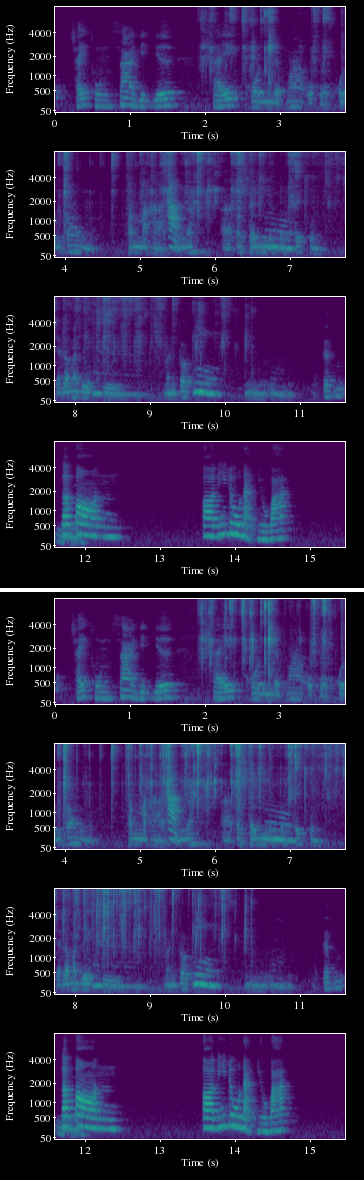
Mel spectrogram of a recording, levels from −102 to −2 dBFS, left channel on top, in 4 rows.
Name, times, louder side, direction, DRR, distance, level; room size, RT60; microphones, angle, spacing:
voice 1, 0.0-4.5 4.8-5.7 6.1-7.5 7.7-8.7 9.2-9.5 10.3-10.9 11.3-12.0, equal, 5° right, 1 dB, 0.6 m, -63 dB
Crackle, 1.9-10.4, right 13 dB, 75° right, 0.6 m, -47 dB
voice 2, 6.6-7.1 8.2-8.9 9.6-9.9 10.6-10.8 11.7-12.4 13.6-14.6, right 3 dB, 45° right, 4 dB, 1.3 m, -50 dB
7.1 x 4.1 x 3.8 m, 0.36 s
head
